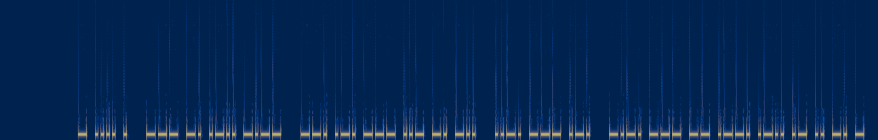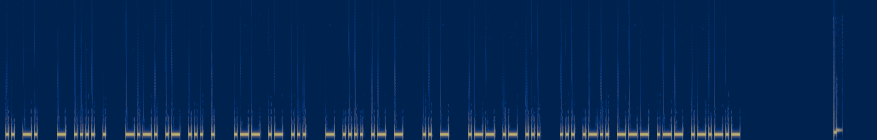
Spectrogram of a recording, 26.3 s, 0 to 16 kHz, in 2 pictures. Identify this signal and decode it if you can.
Morse code, heard as a keyed tone, about 28 wpm, 700 Hz. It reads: THE ONLY GROUND FOR COMPLAINT IN THE CASE WAS THAT IT WAS SLOW.
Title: Sentences from Top 1400 Words 28wpm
